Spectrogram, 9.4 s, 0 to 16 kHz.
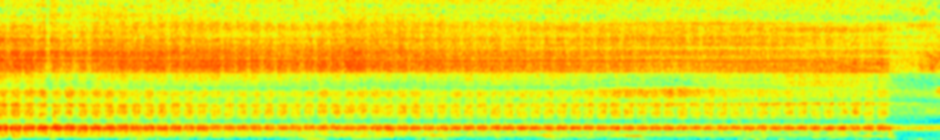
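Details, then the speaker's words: Continuous high whining drill with rapid rasping pulses, then stopping, as the second pilot hole is drilled while six 2.0 x 13 mm mini dental implants are placed to stabilize a loose upper denture. "So, our first implant's in place. Now, we're going to go ahead and make our second pilot hole."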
